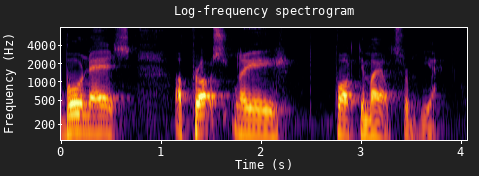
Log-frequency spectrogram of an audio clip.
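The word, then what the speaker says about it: Bo'ness: I was born in a small village called Bowness, approximately 40 miles from here. Bowness? Could you spell it?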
